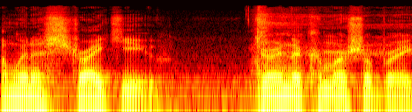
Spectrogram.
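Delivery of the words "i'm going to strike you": put-on muttering, lower and quieter. Retelling a remark heard during a match: imitating Renee muttering under her breath. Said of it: "you hear under her breath".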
